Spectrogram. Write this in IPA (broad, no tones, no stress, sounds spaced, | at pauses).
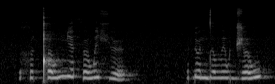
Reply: x ɵ ǃ ə w ɲ e θ ɵ w ɪ ç ʏ | ɗ ɵ n d ə β ɪ w d͡ʒ ə w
